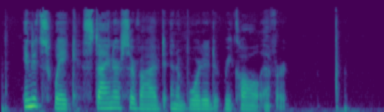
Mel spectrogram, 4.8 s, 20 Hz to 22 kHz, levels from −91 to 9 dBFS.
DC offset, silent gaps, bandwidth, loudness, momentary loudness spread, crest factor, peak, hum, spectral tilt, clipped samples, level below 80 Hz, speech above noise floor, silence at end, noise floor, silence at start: under 0.1%; none; 16 kHz; -29 LUFS; 20 LU; 18 dB; -12 dBFS; none; -4 dB/octave; under 0.1%; -62 dBFS; 37 dB; 0.45 s; -67 dBFS; 0.05 s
